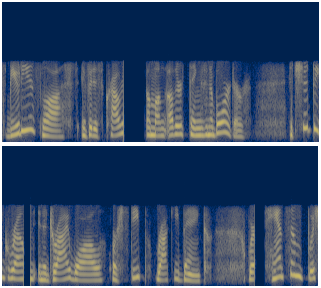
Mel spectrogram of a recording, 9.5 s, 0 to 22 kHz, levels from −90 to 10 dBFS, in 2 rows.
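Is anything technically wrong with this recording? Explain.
Yes. Throughout the clip the level pumps with every loud sound, swinging by roughly 25 dB and leaving loud and quiet passages squashed together. This gain pumping is likely caused by the input gain being set far too high, with a fast limiter or compressor clamping down on each loud sound.

There is also packet loss filled with silence. The audio drops out abruptly from 1.82 to 2.14 s (320 ms), from 5.08 to 5.18 s (100 ms), and from 8.54 to 8.70 s (160 ms). All three lengths are multiples of 20 ms, which fits 20 ms packets going missing and the receiver inserting silence in their place. Through all of this the G.711 telephone coding holds the sound to the narrow line band of about 150 Hz to 3.5 kHz.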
